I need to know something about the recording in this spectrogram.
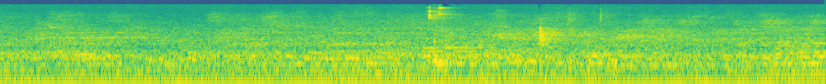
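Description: A cue ball is set down on a pool table with a soft knock.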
